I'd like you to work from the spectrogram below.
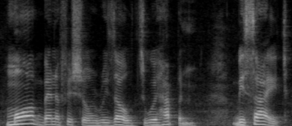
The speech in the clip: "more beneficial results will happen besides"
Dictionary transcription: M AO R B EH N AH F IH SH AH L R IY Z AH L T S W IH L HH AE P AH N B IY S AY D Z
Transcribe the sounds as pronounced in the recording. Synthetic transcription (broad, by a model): M AO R B EH N AH F IH SH AH L R IY Z AH L T S W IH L HH AE P AH N B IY S AY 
